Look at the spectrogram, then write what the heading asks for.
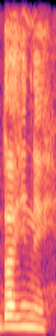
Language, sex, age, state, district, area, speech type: Nepali, female, 30-45, West Bengal, Darjeeling, rural, read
